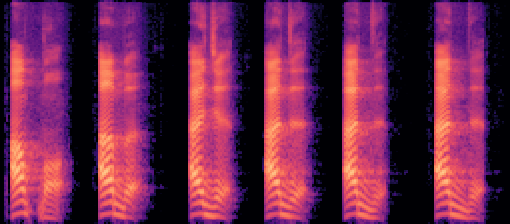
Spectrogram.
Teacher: Nah, ini untuk bunyi suara qalqalah. Dipantulkan, hati-hati mantulnya ke arah bunyi fathah.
